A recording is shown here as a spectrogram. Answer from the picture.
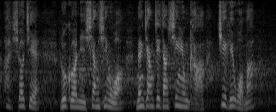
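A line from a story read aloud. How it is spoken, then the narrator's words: Quiet voice. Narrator (Chinese): 瓦伦丁小声地说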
